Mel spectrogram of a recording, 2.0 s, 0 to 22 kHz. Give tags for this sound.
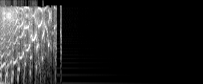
8 bit game sample SFX

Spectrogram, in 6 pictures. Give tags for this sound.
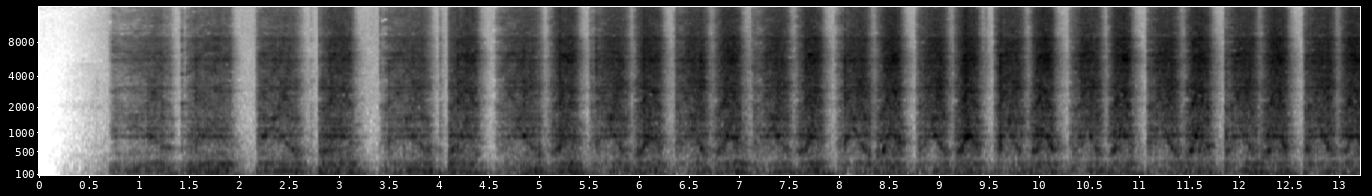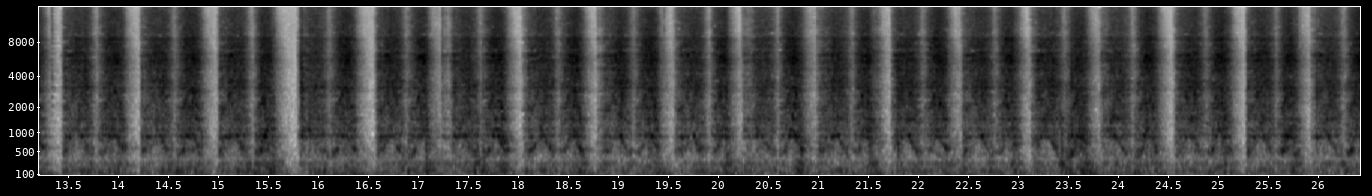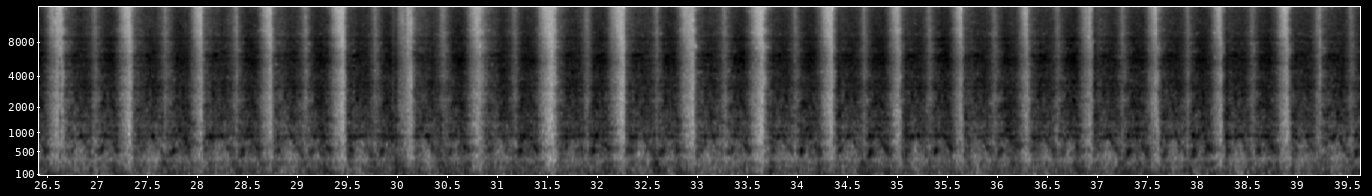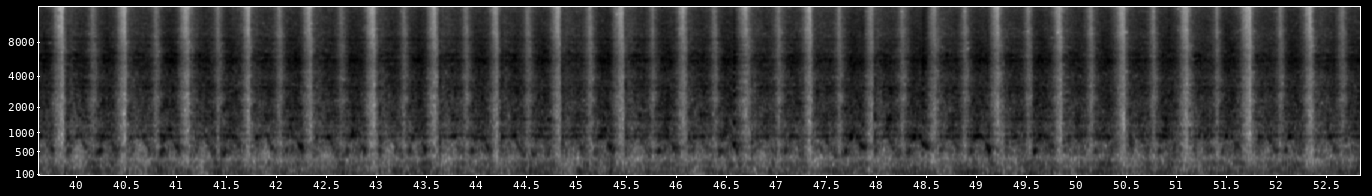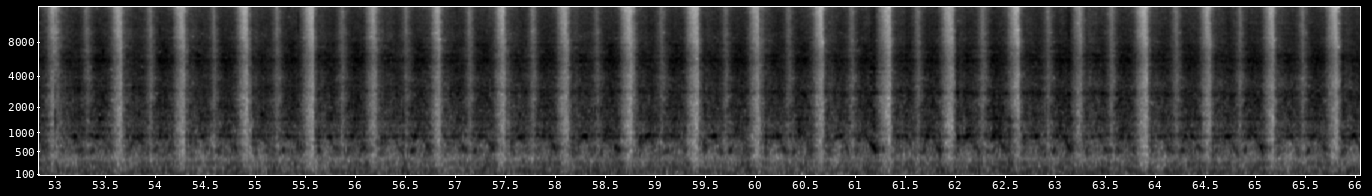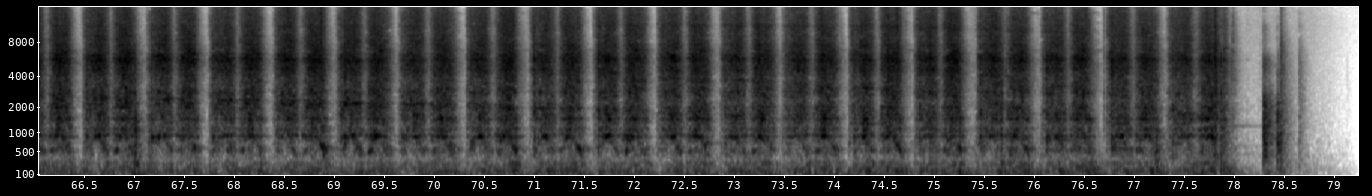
stereo cutting steel xy hacksaw metal

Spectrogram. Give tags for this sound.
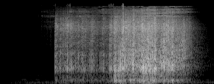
floor chain wooden shaking hard

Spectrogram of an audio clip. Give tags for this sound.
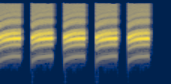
gui alarm futuristic

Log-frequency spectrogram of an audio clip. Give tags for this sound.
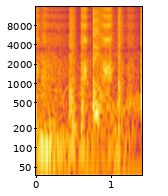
glitch sound-design

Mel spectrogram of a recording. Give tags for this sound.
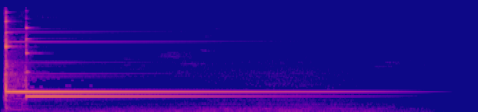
door ringing rings bell doorbell

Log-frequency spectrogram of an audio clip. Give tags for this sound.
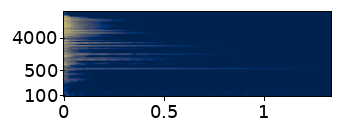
bell davood extended metalic technique trumpet

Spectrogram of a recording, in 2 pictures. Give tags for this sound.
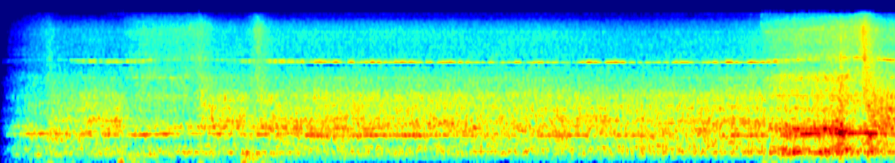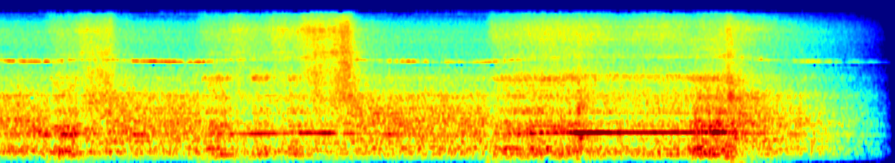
working field-recording device electrolux engine

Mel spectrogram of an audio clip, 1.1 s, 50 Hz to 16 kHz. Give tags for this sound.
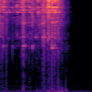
0 chimes egoless key natural shaking sounds vol

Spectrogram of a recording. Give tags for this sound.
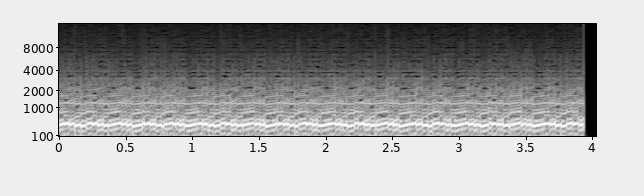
drone experimental noise sci-fi soundeffect

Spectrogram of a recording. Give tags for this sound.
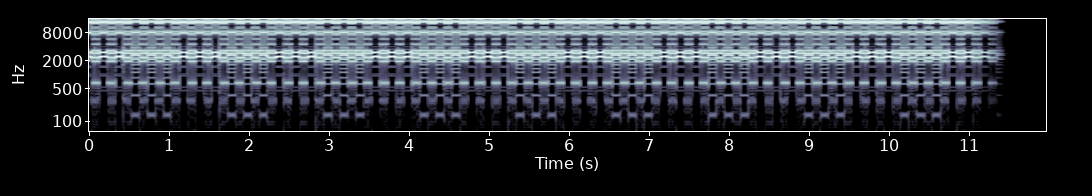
phone ringtone bad radio

